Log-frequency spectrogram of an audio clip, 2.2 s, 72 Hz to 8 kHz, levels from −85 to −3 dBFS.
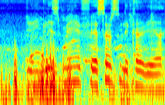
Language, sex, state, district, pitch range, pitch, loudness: Hindi, male, Odisha, Malkangiri, 165-200 Hz, 175 Hz, -17 LUFS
